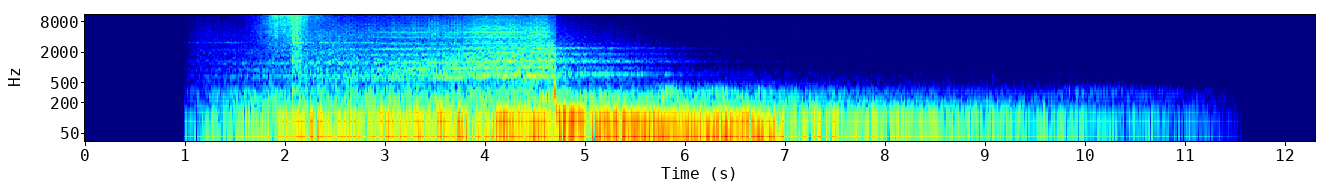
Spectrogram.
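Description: Heavy stone blocks crack and crumble apart with a deep rumble.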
